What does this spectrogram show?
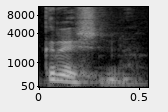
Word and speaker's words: कृष्ण: कृषक है, हमने कृष्ण बोलते हैं, कृष्ण, तो हम इसको री ही पढ़ेंगे और ये हमेशा नीचे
